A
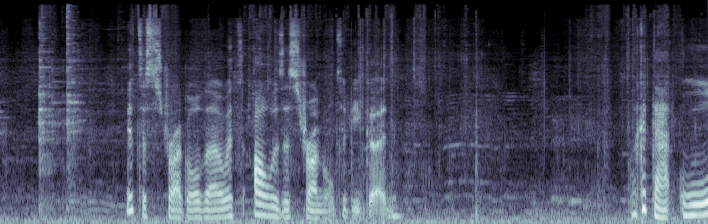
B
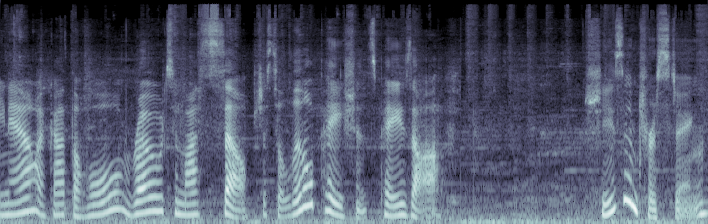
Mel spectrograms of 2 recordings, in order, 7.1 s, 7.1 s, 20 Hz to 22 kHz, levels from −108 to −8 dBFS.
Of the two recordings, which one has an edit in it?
B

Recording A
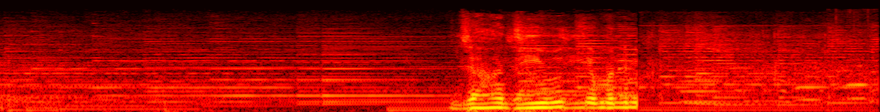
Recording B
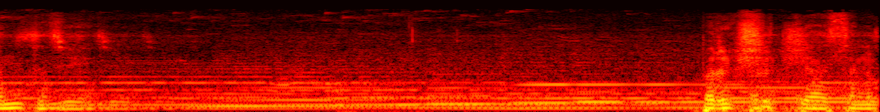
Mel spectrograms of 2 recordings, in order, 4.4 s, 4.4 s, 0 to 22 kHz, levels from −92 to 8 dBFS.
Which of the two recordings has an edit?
A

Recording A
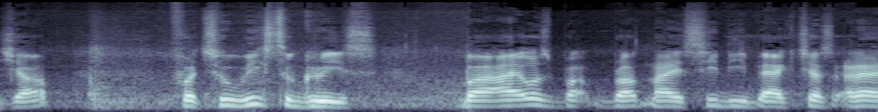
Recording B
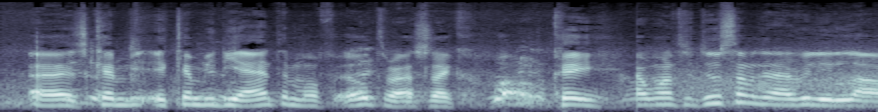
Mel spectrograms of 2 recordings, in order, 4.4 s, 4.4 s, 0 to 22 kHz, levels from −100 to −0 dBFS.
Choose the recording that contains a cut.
B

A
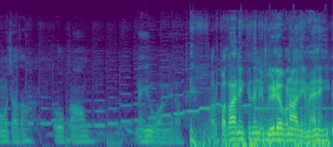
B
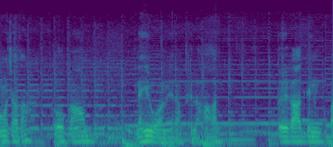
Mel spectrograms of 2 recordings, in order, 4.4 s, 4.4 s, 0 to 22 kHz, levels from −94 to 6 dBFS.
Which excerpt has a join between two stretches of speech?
A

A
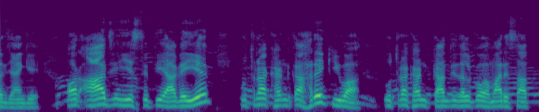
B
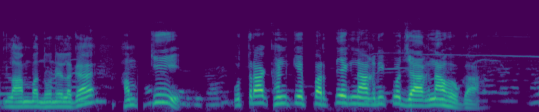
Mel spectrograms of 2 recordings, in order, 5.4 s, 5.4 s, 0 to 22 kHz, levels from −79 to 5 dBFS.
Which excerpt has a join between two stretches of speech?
B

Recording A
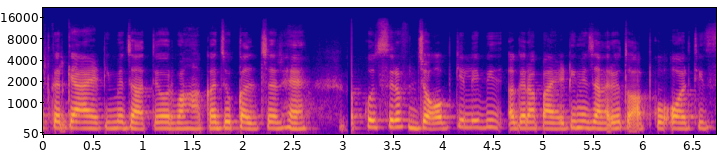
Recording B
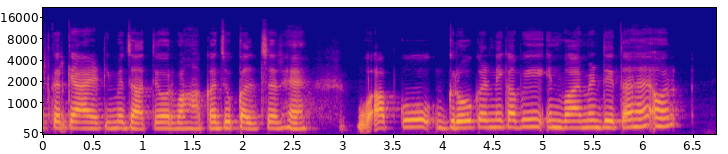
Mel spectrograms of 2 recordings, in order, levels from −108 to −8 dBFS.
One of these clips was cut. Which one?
A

